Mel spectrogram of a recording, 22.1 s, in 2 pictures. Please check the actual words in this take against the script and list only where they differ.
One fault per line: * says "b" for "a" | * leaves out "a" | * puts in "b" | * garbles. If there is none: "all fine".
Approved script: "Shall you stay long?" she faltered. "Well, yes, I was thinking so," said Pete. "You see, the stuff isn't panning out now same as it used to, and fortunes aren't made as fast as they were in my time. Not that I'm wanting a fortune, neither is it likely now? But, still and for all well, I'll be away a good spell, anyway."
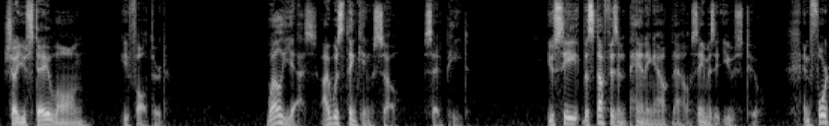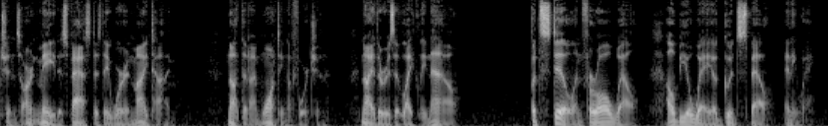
* says "he" for "she"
